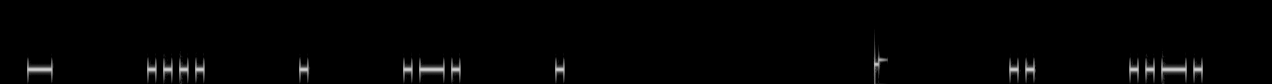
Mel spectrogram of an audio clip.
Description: Morse code, heard as a keyed tone, about 15 wpm, spaced as for 7 wpm, 700 Hz. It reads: THERE IF
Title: 4x Character Spacing - Top 100 Words - 15wpm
